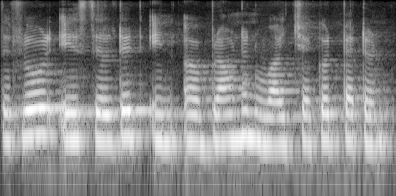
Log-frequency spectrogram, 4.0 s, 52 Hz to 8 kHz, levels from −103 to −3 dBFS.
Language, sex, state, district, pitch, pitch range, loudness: English, female, Assam, Kamrup Metropolitan, 215 Hz, 205-225 Hz, -15 LUFS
